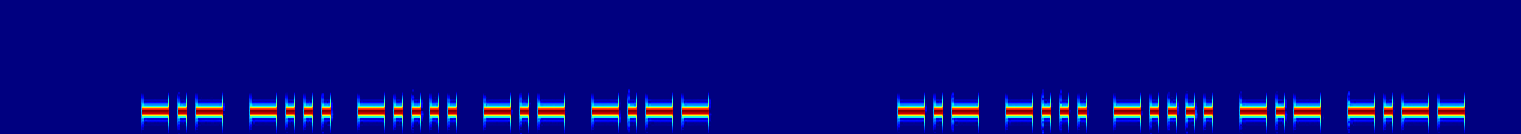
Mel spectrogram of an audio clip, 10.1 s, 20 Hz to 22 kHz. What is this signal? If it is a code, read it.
Morse code, heard as a keyed tone, about 20 wpm, 700 Hz. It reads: KB6KY KB6KY
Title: USA Call Signs - 5 Characters - Repeated 3x - 20wpm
